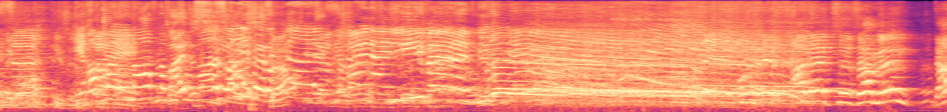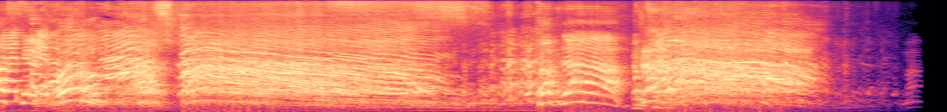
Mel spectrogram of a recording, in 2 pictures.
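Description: A large crowd of men and women shout and cheer together.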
